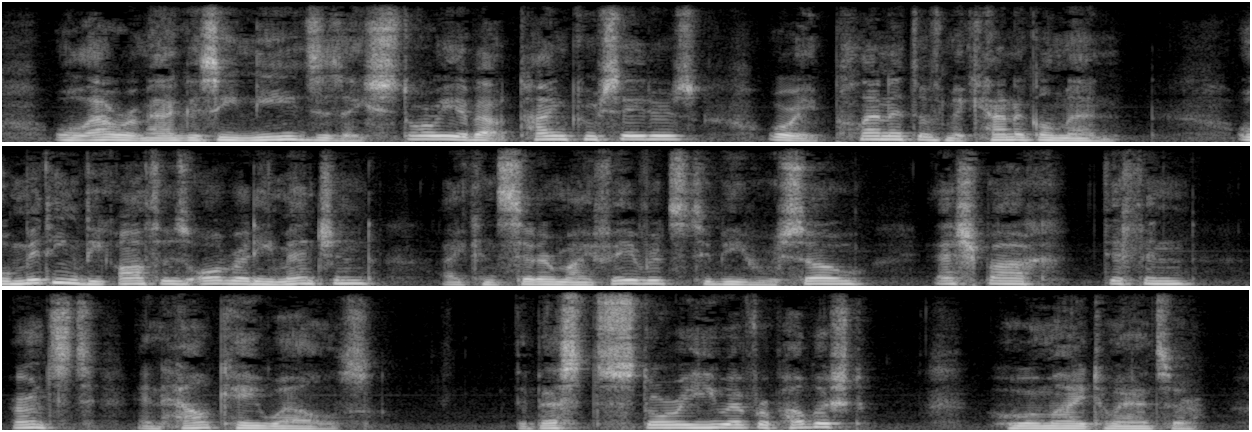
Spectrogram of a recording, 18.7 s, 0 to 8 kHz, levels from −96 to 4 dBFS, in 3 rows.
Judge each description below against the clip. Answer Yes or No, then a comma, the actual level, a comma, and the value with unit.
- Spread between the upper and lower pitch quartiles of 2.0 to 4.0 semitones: No, average, 4.5 semitones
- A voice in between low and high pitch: Yes, medium, 150 Hz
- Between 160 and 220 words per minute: No, average, 145 wpm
